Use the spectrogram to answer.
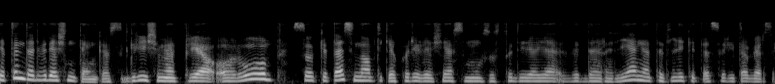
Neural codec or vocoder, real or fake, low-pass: codec, 16 kHz, 4 kbps, FreqCodec, smaller model; fake; 7.2 kHz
